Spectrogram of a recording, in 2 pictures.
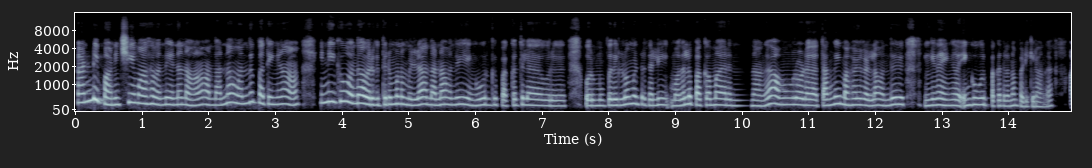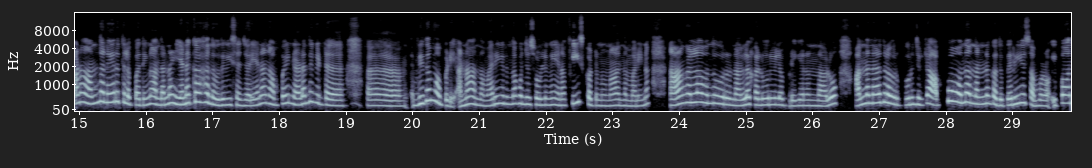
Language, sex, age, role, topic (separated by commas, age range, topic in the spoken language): Tamil, female, 30-34, guest, பணம் குறைந்த காலத்தில் நீங்கள் சமாளித்த அனுபவம் உங்களை எப்படிப் மாற்றியது?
